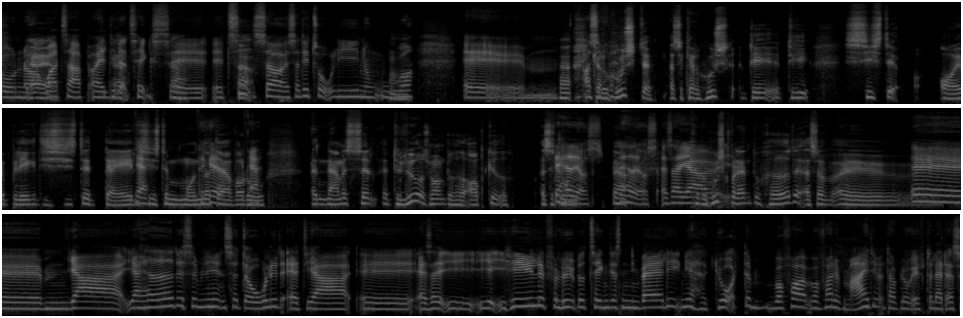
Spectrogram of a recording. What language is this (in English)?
Danish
